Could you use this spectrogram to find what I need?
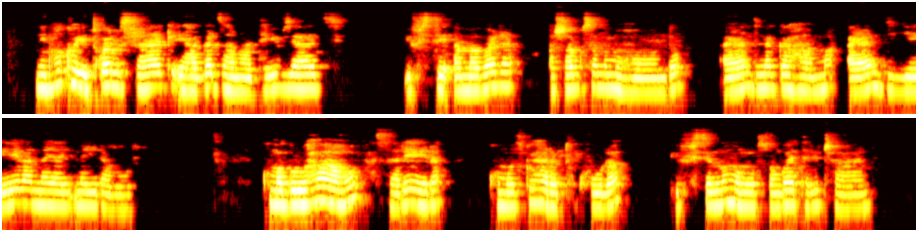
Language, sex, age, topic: Rundi, female, 18-24, agriculture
